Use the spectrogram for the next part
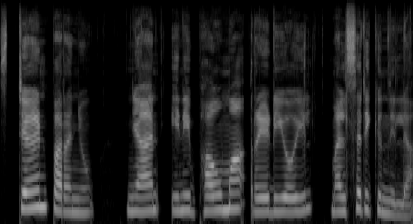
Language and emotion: Malayalam, neutral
